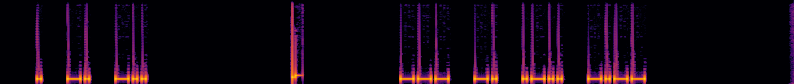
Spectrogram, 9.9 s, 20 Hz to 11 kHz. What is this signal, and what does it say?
Morse code, heard as a keyed tone, about 21 wpm, spaced as for 16 wpm, 700 Hz. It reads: END ONLY
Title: 2x Character Spacing - Top 300 Words - 22wpm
